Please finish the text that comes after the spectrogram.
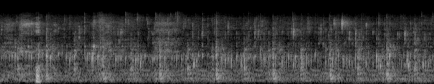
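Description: A steady stream of water pours and splashes continuously at close range from a Keurig 2.0 coffee maker, with a broad hissing rush and small bubbling variations.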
